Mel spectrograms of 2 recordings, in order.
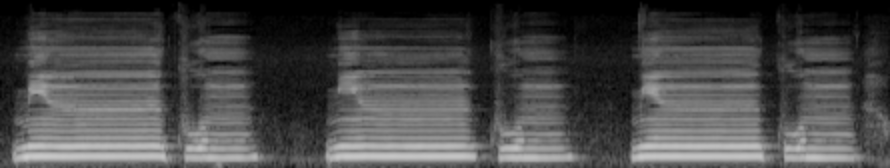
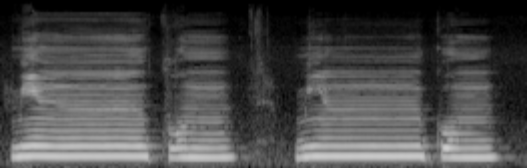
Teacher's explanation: میم میں ہمارے پاس جہر ہے، میم میں ہمارے پاس توسط ہے، میم میں ہمارے پاس استفال ہے، انفتاح ہے، اذلاق ہے، اور غنہ ہے. تو ایک کاؤنٹ کا جو فطری غنہ ہوگا وہ ہم نے شو کرنا ہی کرنا ہے، ٹھیک ہے.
